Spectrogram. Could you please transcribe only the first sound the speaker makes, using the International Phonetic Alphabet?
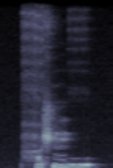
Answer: h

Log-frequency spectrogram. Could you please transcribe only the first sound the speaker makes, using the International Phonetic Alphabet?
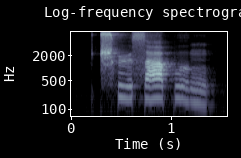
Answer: ʈ͡ʂʰ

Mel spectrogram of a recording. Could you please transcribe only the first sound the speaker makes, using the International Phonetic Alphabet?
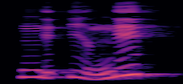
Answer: ŋ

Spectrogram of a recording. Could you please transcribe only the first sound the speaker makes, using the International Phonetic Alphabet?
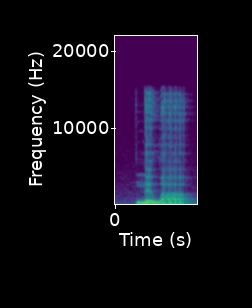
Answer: n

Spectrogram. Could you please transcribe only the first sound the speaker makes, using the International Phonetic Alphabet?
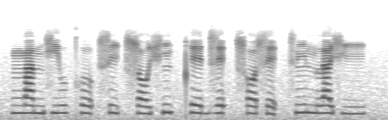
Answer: ŋ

